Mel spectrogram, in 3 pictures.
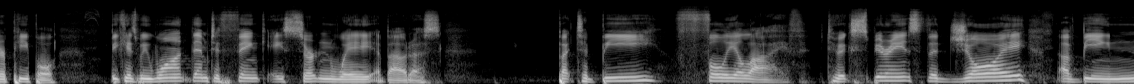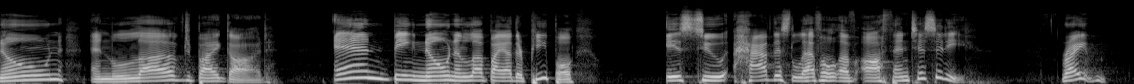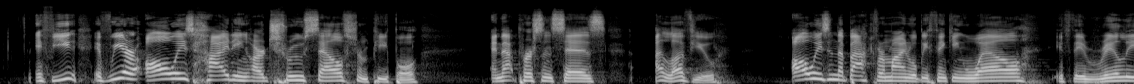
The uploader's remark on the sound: Streamed on January 10, 2021 at THRIVE Church Vancouver, Canada. Church Online is a community based in Greater Vancouver Area.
